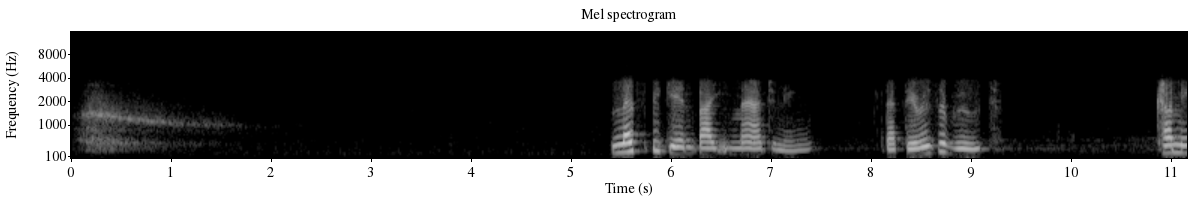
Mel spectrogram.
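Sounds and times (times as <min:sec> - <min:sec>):
deep breath during a guided breathing exercise: 0:00.0 - 0:02.1
speech: 0:05.4 - 0:07.5, 0:08.2 - 0:09.3, 0:10.9 - 0:11.1.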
